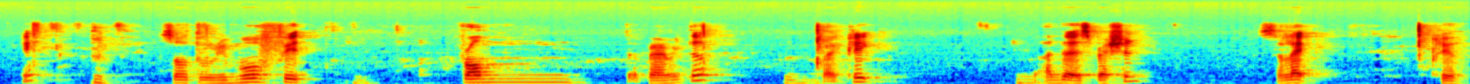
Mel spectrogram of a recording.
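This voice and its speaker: Fairly slow speech from a man, broken by long, frequent pauses. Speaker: software trainer. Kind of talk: online training livestream. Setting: livestream with live chat. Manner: many filler words.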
